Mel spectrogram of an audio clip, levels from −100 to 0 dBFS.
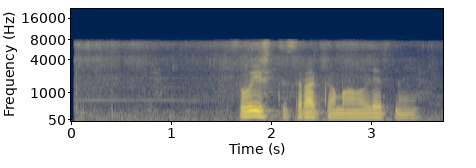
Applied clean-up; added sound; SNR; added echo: none; none; none; none.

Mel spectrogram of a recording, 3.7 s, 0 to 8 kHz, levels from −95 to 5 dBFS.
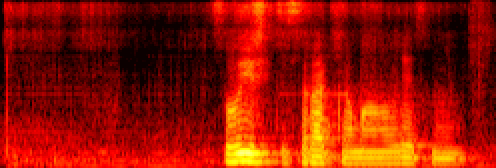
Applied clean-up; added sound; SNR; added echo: neural separator model SepFormer DNS4.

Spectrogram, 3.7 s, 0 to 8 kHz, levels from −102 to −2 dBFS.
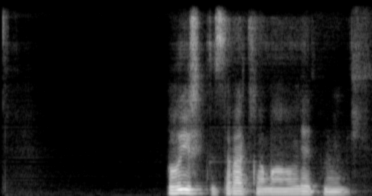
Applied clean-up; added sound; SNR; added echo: neural mask model DeepFilterNet 3.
